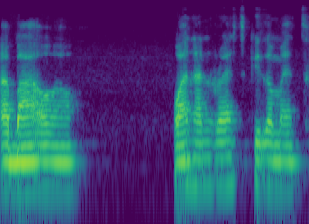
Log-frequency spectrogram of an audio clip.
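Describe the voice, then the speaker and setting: A man speaks with a Vietnamese accent. His pitch sits fairly low. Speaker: English learner. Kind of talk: casual conversation practice. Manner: halting, many hesitations.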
